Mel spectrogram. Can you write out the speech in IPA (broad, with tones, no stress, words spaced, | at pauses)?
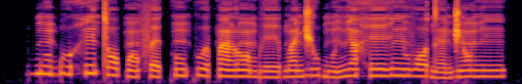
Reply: bũ˦˨ɓu˧hĩ˦ tɔ˦pɔ̃˨fɛ˨ kũ˧kʷɛ˦˨pã˧ ɣɔ̃˧beː˨bã˦ d͡ʒu˦bũ˨ ɲã˦heː˦ɣĩ˦ vɔ˦dɛ̃˨ d͡ʒɔ̃˦ŋĩ˦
